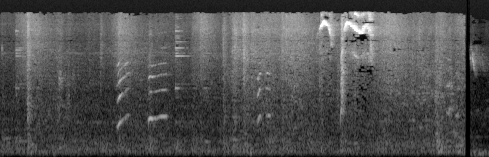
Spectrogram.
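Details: Hungry baby monkey crying to ask for milk: a few short, thin, rising whistled cries, then a brief steady high tone with an overtone, over a soft noisy background with scattered clicks and a louder rustle near the end.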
